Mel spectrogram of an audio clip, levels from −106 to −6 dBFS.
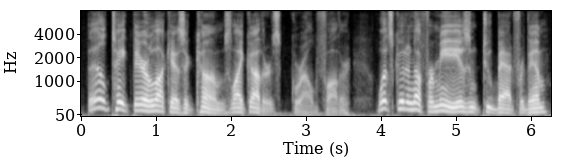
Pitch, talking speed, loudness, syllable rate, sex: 125 Hz, 200 wpm, -18 LUFS, 4.6 syllables/s, male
